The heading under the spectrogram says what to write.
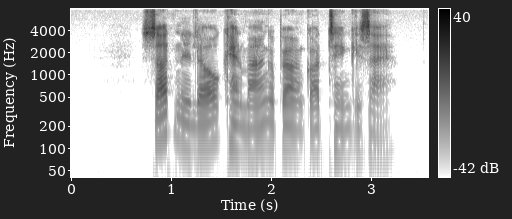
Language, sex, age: Danish, male, 60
